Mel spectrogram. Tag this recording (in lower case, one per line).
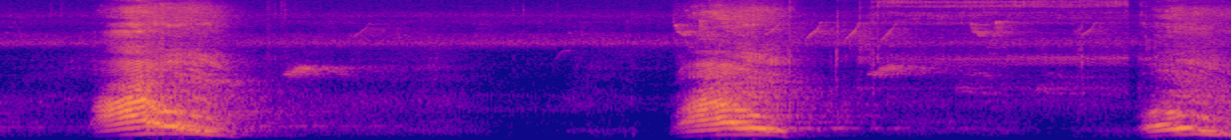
lions roaring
